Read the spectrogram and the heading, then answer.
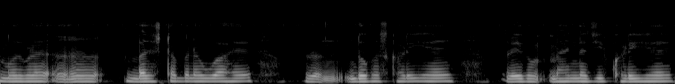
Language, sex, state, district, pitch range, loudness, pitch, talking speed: Hindi, male, Jharkhand, Sahebganj, 135-145 Hz, -31 LUFS, 140 Hz, 160 wpm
